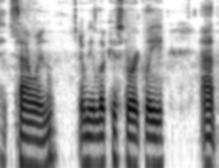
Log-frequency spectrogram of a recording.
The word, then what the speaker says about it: Samhuinn: pronouncing it wrong, but that is the Scottish Gaelic pronunciation.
